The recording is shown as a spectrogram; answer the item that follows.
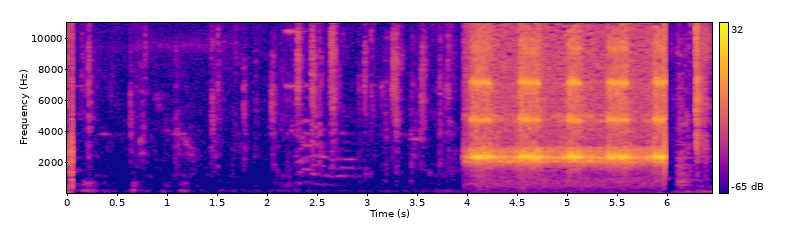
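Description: Near silence, then about four seconds in a high-pitched steady chirping starts, pulsing about two to three times a second.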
